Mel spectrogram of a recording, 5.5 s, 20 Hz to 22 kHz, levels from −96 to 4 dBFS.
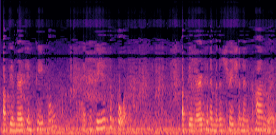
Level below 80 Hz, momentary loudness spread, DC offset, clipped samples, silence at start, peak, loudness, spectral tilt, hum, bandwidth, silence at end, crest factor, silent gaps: -38 dBFS; 9 LU; under 0.1%; under 0.1%; 0 s; -6 dBFS; -21 LUFS; -7.5 dB/octave; none; 12 kHz; 0 s; 14 dB; none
